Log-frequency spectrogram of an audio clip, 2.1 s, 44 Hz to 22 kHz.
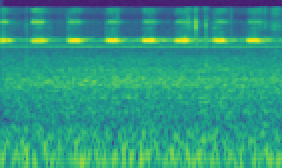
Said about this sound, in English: And then I made an audio outside at night, and that's what you'll hear as my day two. I'm out with the crickets. It's 10 o'clock California time.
